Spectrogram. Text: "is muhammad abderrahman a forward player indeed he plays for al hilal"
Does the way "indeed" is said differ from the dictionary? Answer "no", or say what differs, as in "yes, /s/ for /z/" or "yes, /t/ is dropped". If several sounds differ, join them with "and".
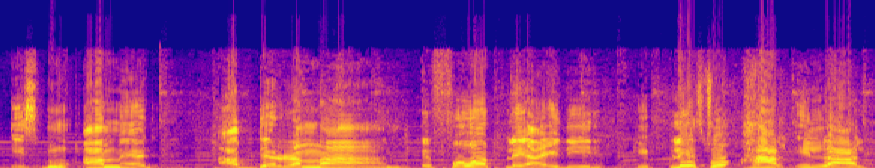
yes, /n/ is dropped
